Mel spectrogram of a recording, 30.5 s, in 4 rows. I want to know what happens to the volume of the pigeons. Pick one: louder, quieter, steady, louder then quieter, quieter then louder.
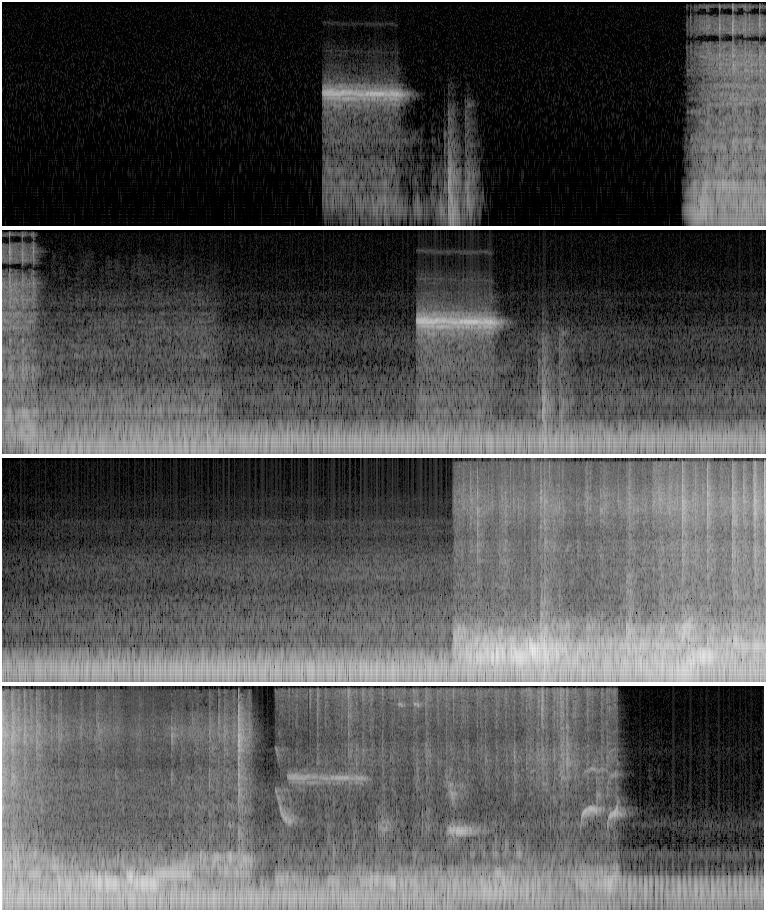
quieter.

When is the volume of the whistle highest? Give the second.
12 s.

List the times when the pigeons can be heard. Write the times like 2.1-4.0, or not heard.
19.8-29.1.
